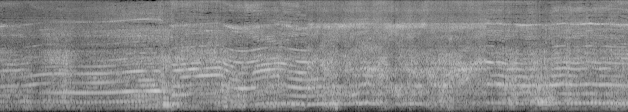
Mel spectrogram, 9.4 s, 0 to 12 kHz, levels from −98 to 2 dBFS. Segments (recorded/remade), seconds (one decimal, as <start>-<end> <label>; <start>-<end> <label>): 0.0-4.6 recorded; 4.6-7.3 remade; 7.3-9.4 recorded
